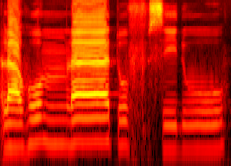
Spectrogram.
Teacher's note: Maka cara membaca daripada ikhfa syafawi ini adalah suara mimnya harus jelas dan tidak boleh ditahan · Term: izhar syafawi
